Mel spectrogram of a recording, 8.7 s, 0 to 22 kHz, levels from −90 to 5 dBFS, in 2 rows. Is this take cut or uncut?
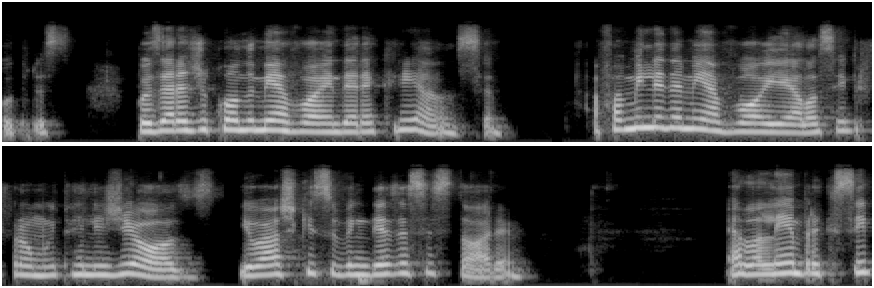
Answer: cut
